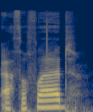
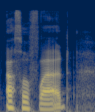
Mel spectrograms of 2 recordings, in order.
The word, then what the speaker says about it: Æthelflæd: So in 886, a marriage was arranged for Æthelflæd, who was at this point 16 years old.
